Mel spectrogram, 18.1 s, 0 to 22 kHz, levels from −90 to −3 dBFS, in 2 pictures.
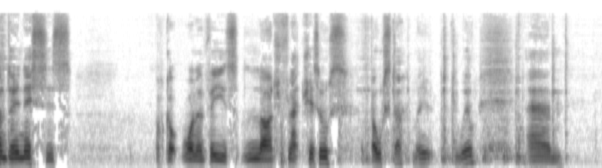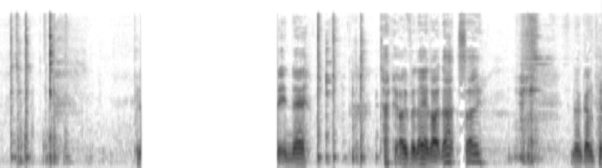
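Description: At 11.15 s the player exhausted its downloaded audio and halted to wait for more data, a rebuffering stall. The sound drops to silence until 13.20 s, then picks up exactly where it stopped, with nothing missing but about 2.05 s of dead air added.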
